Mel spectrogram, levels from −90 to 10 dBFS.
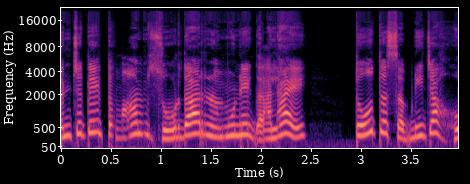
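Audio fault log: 0.32–2.17 s, repeated packet loss (robotic sound): The speech breaks up into many short holes, which points to a couple of dozen lost or late packets. Each hole is patched by stretching the last bit of sound forward. That repetition gives a robotic tone. About 410 ms is filled this way, around 22% of the stretch. Another 330 ms is simply missing, so the speech also sounds choppy. The longest gap lasts 60 ms.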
